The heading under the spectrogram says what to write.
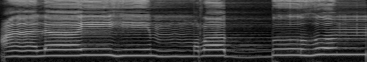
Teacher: Ini fadamdama ala'a, dari tengah tenggorokan, alaihim, mim ketemu ro, jelas lagi ya, jangan ditahan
